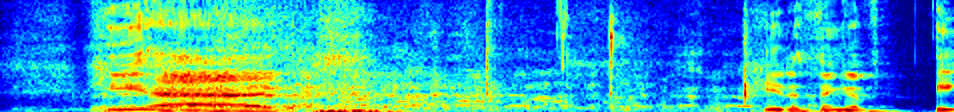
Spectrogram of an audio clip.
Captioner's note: audience laughing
